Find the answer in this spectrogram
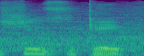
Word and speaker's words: Shinsuke: I said Shinsuke. That's how it's said.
